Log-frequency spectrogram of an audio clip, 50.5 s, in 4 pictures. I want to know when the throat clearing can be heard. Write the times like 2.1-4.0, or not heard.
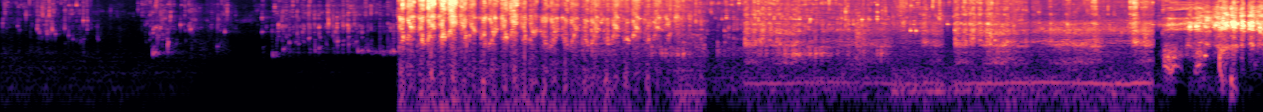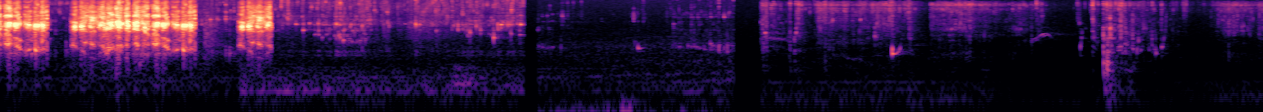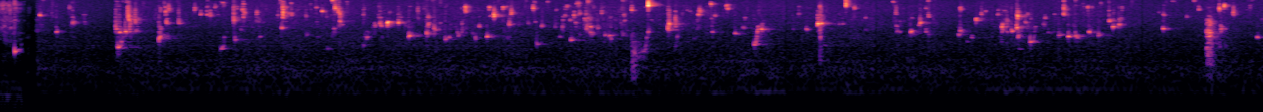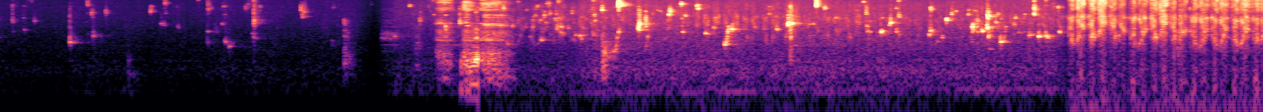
11.6-12.4, 41.7-43.0.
